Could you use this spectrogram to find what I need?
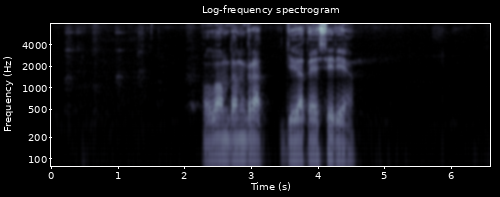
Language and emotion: Russian, neutral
